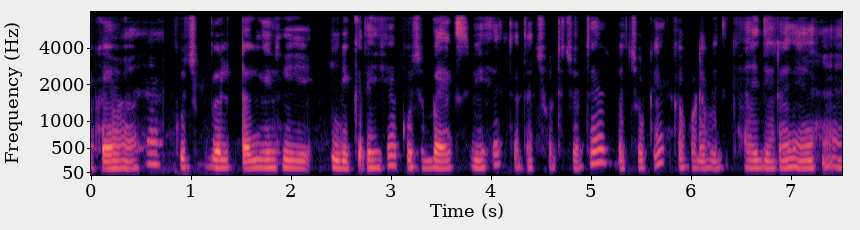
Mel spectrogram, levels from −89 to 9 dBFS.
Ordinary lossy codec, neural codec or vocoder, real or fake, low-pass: none; codec, 24 kHz, 3.1 kbps, DualCodec; fake; 7.2 kHz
